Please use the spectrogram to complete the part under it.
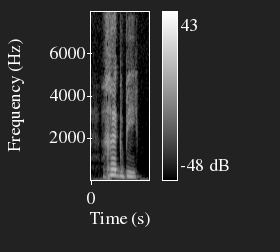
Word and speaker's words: râguebi: R-A, acento circunflexo, G-U-E-B-I. A escrita. Pronúncia, rugby. – É pronto, é palavra esdrúxula.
